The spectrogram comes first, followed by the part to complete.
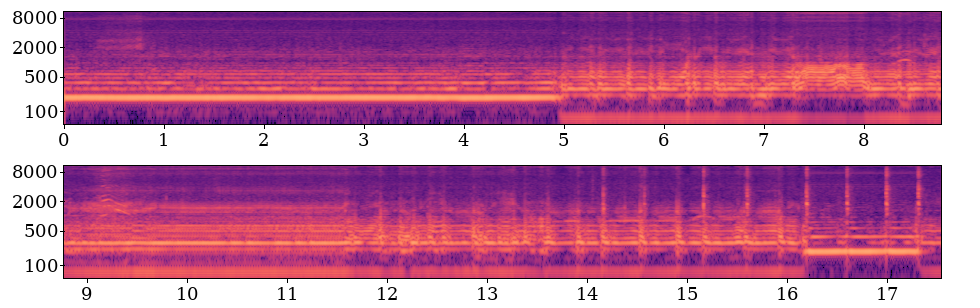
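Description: Didgeridoo drone music: a steady droning tone that changes to a deeper drone about five seconds in, with wavering overtones in the middle. Sharp, rhythmic clicks join in and grow denser over the last few seconds.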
